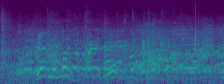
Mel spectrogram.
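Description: A single sharp crack as a cricket bat strikes the ball, followed by several voices shouting and cheering over each other, swooping up and down in pitch, as the shot goes for six.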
